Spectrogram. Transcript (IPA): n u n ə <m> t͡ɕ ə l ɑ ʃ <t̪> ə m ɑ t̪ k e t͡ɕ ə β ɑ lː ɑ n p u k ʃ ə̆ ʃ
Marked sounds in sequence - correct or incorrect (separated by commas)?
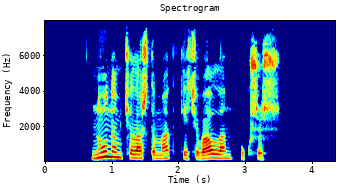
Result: correct, correct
